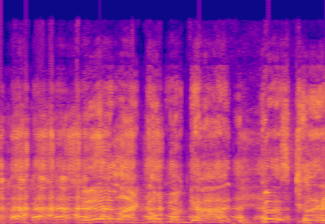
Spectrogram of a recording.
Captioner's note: laughing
